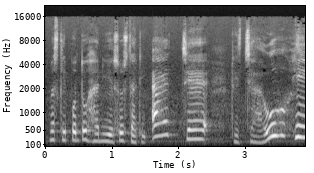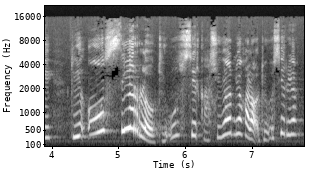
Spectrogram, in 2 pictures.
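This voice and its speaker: Lively young woman Sunday-school teacher. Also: high-pitched, unhurried, breathy edge. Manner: expressive, asks children questions and answers herself. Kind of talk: animated Bible storytelling for children.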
